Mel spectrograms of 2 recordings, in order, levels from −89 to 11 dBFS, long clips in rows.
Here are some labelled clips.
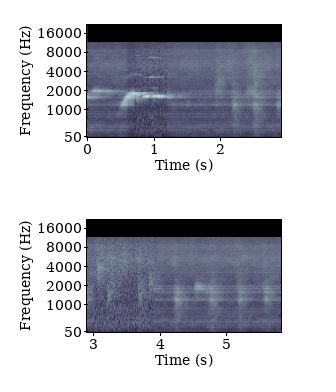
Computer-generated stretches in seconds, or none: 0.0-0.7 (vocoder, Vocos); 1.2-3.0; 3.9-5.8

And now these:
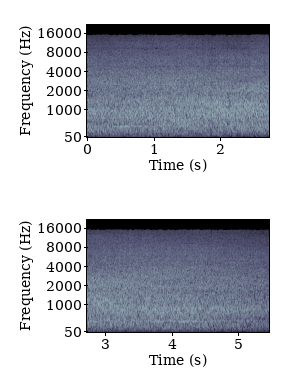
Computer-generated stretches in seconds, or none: none

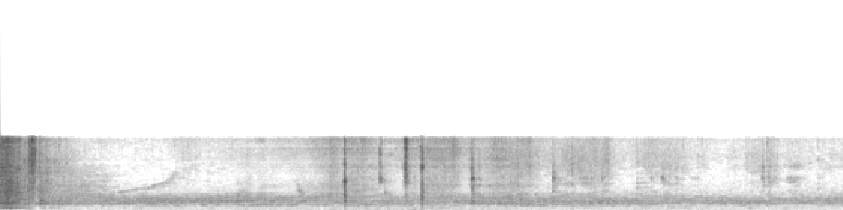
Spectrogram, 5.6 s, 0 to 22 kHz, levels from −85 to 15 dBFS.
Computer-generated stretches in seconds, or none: 1.5-3.4 (codec, DAC)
